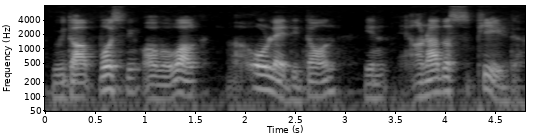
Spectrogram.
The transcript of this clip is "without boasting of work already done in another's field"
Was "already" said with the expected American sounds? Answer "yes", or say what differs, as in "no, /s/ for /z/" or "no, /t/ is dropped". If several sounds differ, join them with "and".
no, /l/ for /ɹ/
